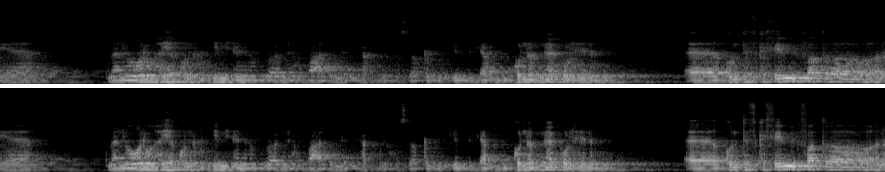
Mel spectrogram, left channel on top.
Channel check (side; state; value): both; normal; correlation 0.78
